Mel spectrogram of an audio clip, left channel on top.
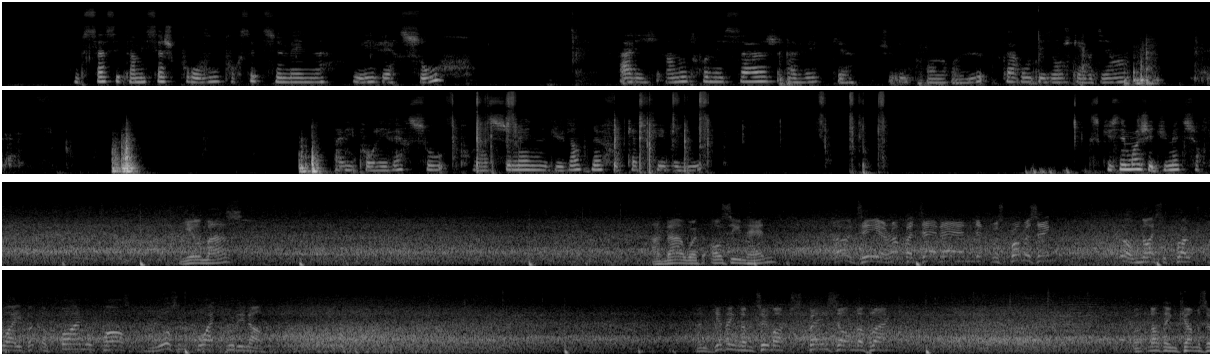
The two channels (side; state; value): both; different; correlation 0.00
